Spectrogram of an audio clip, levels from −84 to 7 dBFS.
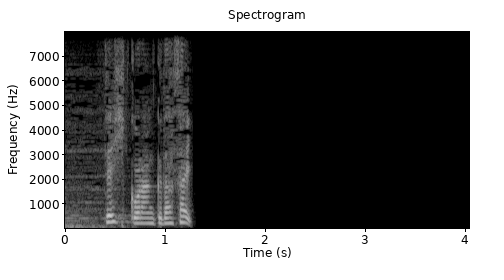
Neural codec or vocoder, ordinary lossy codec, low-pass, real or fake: none; none; none; real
